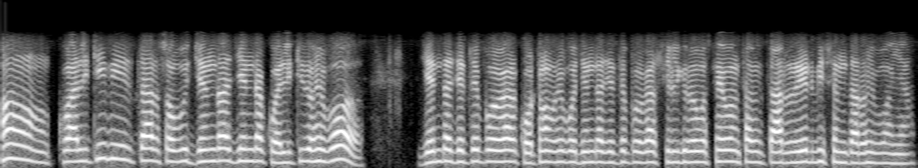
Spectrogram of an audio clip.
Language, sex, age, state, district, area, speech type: Odia, male, 45-60, Odisha, Nuapada, urban, conversation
